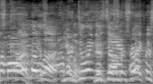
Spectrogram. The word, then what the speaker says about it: Kamala: So pronounce her name right. Let me actually pronounce her name right. Kamala Harris. If Kamala. You said we don't call you Nancy Manchin. It's Kamala.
